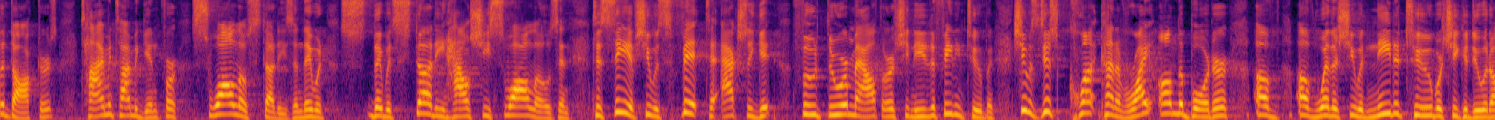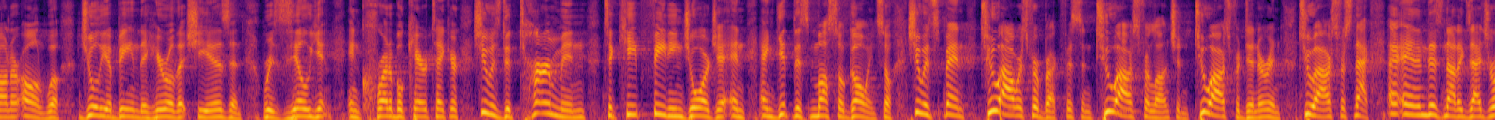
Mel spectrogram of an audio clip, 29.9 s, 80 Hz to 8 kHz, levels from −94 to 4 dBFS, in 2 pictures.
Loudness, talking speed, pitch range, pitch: -16 LUFS, 240 wpm, 170-215 Hz, 185 Hz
